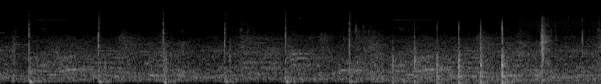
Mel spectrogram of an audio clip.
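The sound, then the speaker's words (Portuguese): A series of solid knocks on a door, spaced irregularly and moderately loud, with a few coming in quicker bursts toward the end, over a low murmur of background voices. “Por acaso, tu sabe o que é bater na... Mais um pouco e abre a porta.”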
